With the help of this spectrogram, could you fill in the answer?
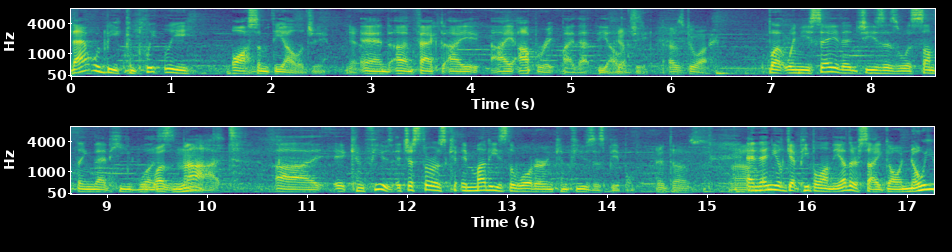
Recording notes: This episode was recorded at The Barrel House Restaurant in Newton, NJ. This episode was recorded at The Barrel House Restaurant in Newton, NJ.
